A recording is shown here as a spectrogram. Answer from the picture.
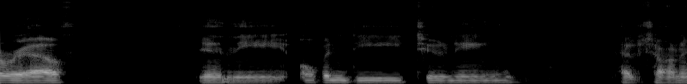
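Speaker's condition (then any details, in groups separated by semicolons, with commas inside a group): Parkinson's disease, MS; Parkinson's and MS; recovering, walking again, cramping and shaking improving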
